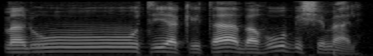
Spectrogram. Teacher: قرأ ورش أيضا بثلاثة البدل، قرأنا بالتوسط 4 حركات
